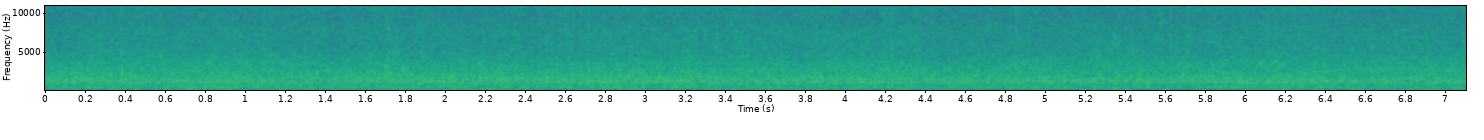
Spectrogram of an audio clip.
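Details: Swarms of honeybees working at their hive in spring; an unbroken, even buzzing drone with layered low tones, steady loudness from start to end.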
